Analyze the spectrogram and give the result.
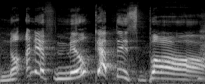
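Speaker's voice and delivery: loud, obnoxious screaming yell. Recalling being obnoxious at a bar to make Olivia laugh: retelling own loud yelling. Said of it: "yelling things like".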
